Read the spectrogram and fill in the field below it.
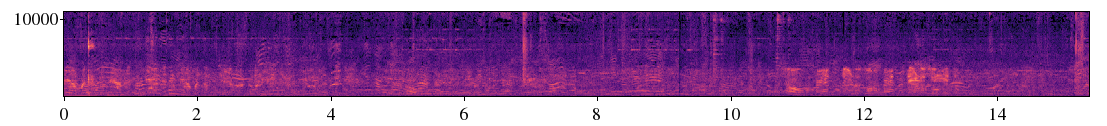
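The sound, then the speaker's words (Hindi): Busy vegetable market crowd chatter: many overlapping voices form a dense, steady hubbub for the whole stretch, with faint clinks and scattered louder calls rising now and then. “सुनो ये आवाज़ क्या कहना चाहता है, क्या कहना चाहती है।”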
